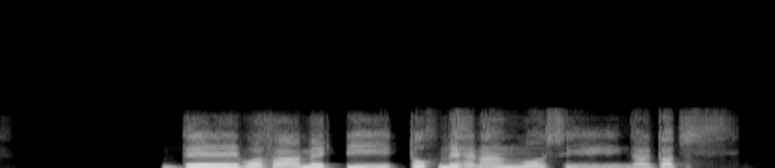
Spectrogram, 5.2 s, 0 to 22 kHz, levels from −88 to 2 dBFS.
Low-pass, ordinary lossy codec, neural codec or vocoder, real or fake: 7.2 kHz; Opus, 16 kbps; codec, 16 kHz, 0.5 kbps, FunCodec, trained on Chinese and English, 25 frames a second; fake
